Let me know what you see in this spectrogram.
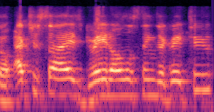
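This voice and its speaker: The voice has an animated tone and ordinary pitch variation. It moves at a fairly quick pace. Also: man. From Canada. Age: 50s. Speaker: novelist. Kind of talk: casual interview chat.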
